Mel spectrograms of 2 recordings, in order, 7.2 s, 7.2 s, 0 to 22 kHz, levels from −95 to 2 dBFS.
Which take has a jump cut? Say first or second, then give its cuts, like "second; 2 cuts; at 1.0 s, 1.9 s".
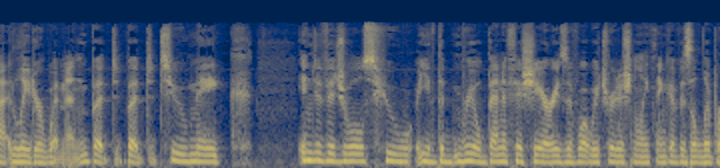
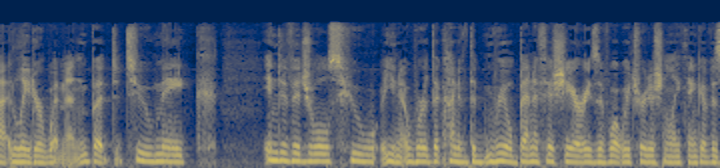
first; 2 cuts; at 1.2 s, 4.3 s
